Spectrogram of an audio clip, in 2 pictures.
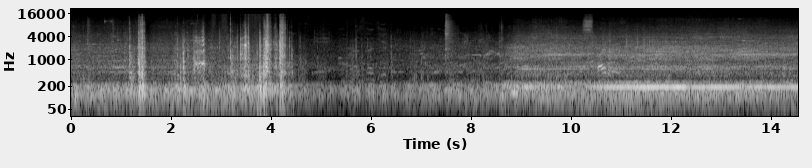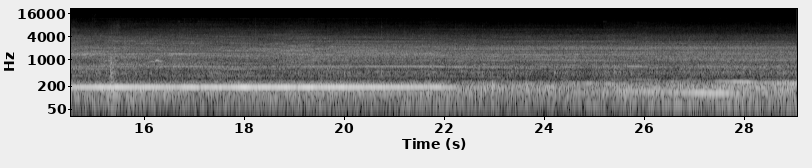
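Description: An amusement ride's machinery hums and rumbles steadily as it turns and lifts.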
